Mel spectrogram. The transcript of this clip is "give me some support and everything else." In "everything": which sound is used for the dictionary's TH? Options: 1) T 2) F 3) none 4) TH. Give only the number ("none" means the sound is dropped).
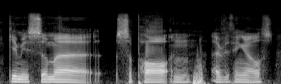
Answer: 4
